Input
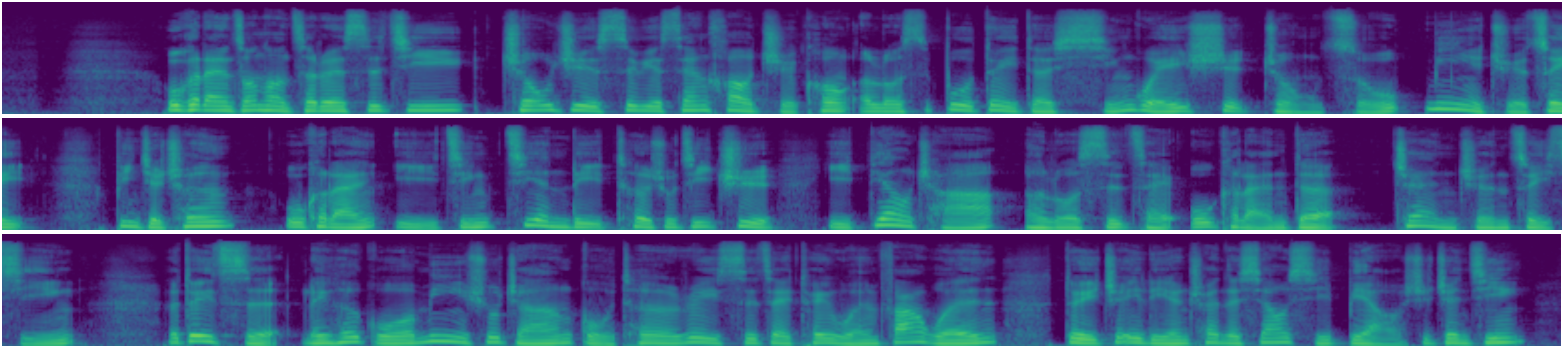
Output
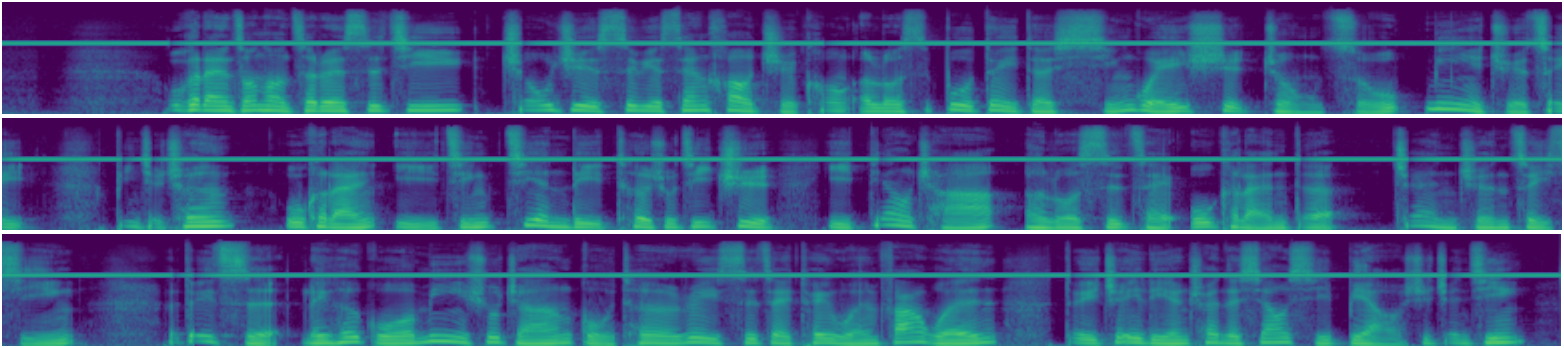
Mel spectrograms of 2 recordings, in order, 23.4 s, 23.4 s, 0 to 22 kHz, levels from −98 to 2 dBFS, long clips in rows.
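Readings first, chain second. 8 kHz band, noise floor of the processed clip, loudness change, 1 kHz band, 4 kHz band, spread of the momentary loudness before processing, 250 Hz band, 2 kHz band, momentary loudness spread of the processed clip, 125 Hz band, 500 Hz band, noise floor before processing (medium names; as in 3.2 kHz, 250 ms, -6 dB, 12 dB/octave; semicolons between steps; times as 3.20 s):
0.0 dB, -34 dBFS, +3.0 dB, -0.5 dB, +13.5 dB, 6 LU, -1.0 dB, -0.5 dB, 4 LU, -0.5 dB, -1.5 dB, -68 dBFS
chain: whistle 4.8 kHz -31 dBFS; slow attack 136 ms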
